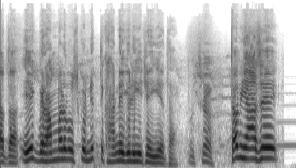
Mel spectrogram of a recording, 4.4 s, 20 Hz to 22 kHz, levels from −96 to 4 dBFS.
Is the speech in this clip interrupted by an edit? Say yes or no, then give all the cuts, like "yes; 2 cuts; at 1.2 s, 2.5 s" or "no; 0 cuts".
no; 0 cuts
